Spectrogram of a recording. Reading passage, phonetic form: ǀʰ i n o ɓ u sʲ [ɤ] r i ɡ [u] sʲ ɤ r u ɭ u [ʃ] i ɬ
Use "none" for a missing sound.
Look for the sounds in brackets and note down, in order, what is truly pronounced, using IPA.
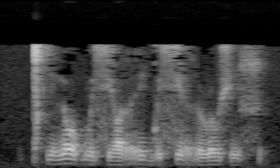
ɔ, u, ʃ

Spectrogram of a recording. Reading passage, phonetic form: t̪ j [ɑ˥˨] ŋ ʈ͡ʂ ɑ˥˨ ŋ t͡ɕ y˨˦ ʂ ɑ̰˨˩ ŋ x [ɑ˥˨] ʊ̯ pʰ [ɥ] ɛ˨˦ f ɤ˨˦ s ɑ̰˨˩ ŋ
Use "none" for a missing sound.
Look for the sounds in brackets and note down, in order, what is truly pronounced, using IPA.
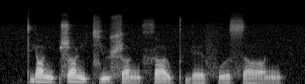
ɑ˥˨, ɑ˥˨, ɥ

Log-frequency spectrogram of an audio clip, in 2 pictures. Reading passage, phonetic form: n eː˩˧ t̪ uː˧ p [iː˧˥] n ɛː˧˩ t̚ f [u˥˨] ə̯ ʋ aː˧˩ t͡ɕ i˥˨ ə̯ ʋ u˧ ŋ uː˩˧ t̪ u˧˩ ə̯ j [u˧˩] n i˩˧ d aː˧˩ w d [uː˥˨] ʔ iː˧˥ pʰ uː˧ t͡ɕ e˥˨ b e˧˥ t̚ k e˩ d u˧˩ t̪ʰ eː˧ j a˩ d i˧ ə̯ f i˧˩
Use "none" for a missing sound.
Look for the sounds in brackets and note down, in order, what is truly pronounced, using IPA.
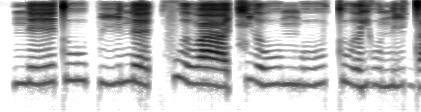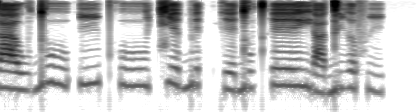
iː˩˧, u˥˨, u˧˩, uː˥˨

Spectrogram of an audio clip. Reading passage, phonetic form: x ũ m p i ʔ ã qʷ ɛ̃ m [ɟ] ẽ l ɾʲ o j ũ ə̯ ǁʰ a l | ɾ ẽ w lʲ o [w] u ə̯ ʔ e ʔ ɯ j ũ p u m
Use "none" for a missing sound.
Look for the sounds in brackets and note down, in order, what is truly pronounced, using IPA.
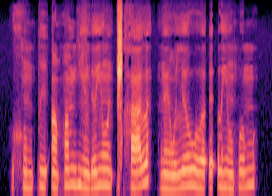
ɡʲ, w

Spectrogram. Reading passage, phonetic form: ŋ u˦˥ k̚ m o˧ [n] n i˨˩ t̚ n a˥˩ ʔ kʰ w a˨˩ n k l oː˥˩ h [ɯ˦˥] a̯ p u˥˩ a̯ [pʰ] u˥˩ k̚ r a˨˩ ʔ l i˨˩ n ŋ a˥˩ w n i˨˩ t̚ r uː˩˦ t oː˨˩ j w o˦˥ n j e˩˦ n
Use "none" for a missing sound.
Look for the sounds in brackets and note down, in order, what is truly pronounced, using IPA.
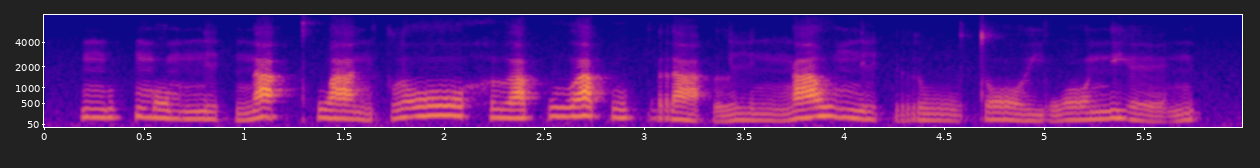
m, ɯ˦˥, p

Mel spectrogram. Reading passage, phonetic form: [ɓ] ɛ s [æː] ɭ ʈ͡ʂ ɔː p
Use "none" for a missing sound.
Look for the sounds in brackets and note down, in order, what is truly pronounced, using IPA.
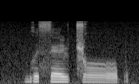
ɡʷ, æː

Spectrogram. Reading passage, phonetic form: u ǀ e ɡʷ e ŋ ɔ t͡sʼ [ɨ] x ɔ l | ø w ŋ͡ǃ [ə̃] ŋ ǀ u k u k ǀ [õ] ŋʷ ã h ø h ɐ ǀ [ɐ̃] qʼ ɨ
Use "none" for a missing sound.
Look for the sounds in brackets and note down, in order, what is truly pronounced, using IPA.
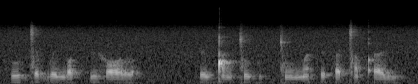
ɨ, ã, ũ, ɐ̃

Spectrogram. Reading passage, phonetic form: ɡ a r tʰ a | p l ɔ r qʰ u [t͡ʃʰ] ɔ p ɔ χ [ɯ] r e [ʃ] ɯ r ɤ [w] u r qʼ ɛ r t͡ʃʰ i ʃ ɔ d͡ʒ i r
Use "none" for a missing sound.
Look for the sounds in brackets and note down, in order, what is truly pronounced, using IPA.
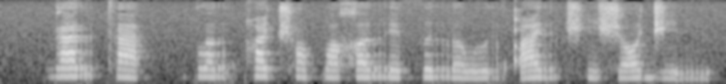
t͡ʃʰ, ɤ, θ, w

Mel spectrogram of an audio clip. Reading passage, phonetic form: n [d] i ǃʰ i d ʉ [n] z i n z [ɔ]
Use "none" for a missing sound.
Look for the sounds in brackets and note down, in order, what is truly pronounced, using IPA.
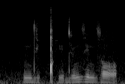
d, n, ɔ

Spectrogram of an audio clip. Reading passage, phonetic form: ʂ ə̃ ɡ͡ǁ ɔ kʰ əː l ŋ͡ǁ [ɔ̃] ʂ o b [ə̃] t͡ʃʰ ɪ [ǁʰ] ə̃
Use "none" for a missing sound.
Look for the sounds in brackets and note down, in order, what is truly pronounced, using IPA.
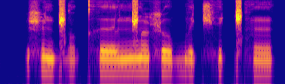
ɔ̃, ə, ǁʰ

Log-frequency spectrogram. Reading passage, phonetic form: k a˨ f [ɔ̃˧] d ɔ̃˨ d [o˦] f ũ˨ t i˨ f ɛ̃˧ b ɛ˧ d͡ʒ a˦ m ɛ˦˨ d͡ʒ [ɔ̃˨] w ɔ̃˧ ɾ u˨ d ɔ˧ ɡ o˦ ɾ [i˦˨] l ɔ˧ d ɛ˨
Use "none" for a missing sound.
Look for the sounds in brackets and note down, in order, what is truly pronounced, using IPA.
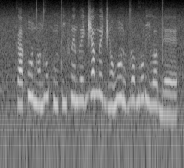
ɔ̃˧, o˧, ɔ̃˨, i˦˨

